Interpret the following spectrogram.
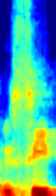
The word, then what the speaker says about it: receipt: Gandhi signed ए रिसीट, Gandhi signed ए रिसीट, ये जो RECEIPT लिखा हुआ है इसमें पी साइलेंट होता है, रिसीट बोलते हैं इसको, रिसीट।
